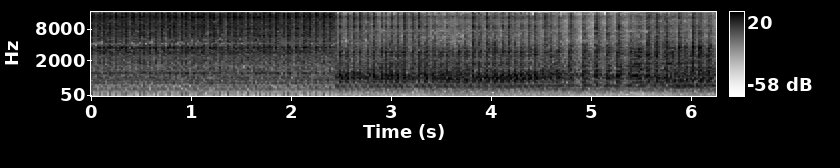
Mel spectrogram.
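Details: MCD XR5 71cc two-stroke after repairs (kill switch, engine mounts, gas tank): high buzzy drone stepping up sharply in pitch, holding rhythm without cutting out, until it runs out of fuel; normal running.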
